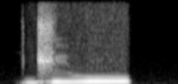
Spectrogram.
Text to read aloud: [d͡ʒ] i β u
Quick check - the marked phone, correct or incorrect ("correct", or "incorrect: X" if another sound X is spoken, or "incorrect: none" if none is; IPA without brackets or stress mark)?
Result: correct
